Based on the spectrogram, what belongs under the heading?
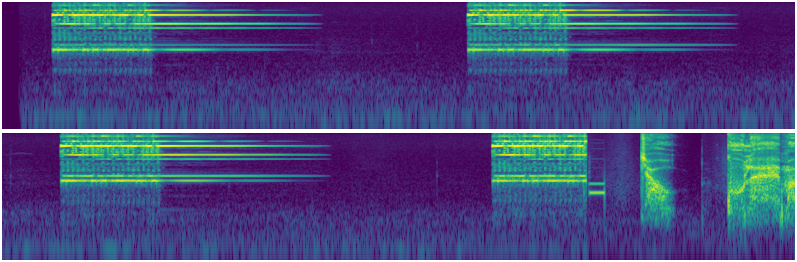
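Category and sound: household object, mobile phone ringing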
